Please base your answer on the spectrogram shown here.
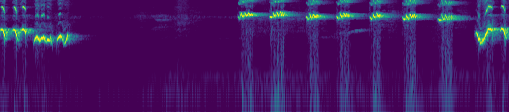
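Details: White-rumped shama (murai batu) in roll tembak: a rolling warble, over a second of silence, then seven even, buzzy high shots ending in another warbled burst.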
